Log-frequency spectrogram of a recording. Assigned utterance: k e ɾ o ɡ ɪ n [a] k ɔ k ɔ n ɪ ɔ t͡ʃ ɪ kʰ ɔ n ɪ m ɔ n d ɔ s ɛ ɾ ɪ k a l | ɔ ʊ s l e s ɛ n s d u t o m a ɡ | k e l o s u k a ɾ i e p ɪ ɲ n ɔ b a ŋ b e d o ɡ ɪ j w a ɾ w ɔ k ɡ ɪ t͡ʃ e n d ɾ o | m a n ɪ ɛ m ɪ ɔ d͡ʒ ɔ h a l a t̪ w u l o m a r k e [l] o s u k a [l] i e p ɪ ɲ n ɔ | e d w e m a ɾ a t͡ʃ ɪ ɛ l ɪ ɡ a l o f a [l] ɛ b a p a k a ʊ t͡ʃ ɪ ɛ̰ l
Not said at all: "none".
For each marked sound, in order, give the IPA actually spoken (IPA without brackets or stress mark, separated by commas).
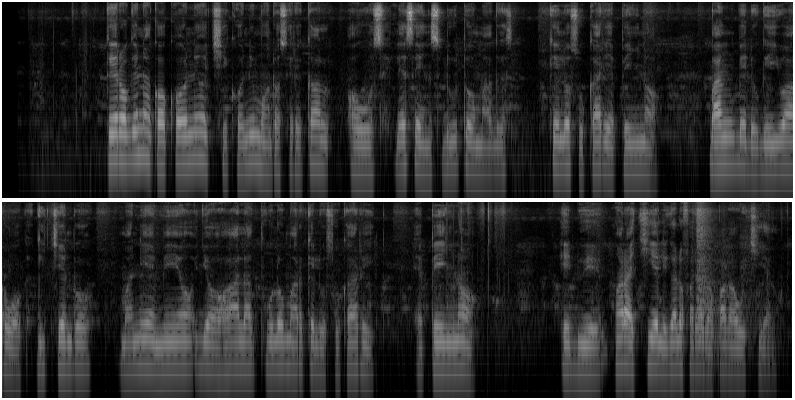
a, l, ɾ, ɾ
